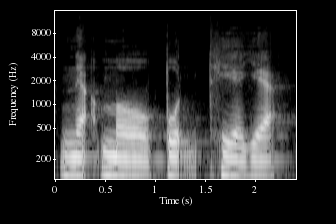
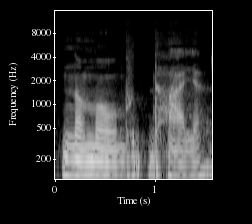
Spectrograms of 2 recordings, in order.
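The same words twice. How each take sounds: First: It is said in the Khmer Pali pronunciation. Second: It is said in a non-Khmer Pali pronunciation. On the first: "we'll add the Khmer pronunciation" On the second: "instead of namo Buddhaya"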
